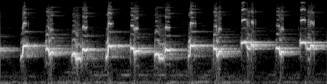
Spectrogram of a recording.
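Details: Long vigorous song of a yellow-vented bulbul used to provoke answers from other birds. Clear, bright whistled notes with quick upward flicks repeat about three times a second in an even, bouncing rhythm.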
